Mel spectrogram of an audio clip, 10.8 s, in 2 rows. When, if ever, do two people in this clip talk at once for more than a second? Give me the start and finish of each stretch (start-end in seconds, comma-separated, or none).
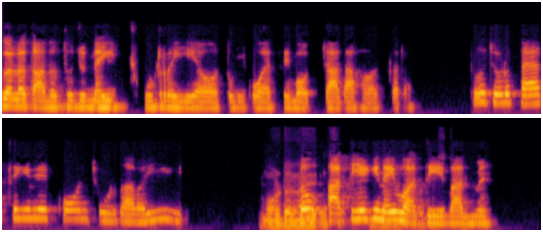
8.4-10.1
